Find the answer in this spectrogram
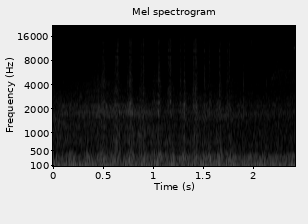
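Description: Metal scratcher coin scraping the silver coating off a scratch-off lottery ticket: a quick run of faint, rapid scrapes starting about half a second in.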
